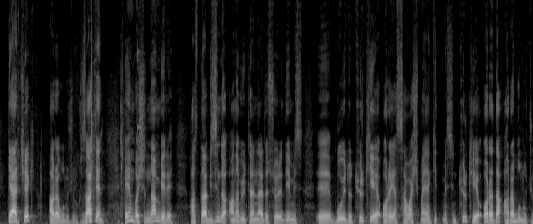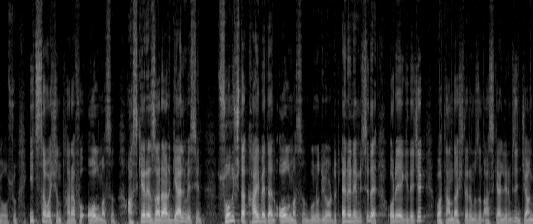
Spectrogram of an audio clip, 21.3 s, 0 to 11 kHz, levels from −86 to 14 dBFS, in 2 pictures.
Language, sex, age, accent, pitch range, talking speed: Turkish, male, 60-79, native, 115-155 Hz, 125 wpm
